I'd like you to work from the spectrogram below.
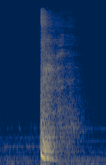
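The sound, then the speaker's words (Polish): A voice mimics a sudden explosion of gas set alight by a spark: one sharp, loud burst of breathy noise that hits abruptly after silence and fades away over about half a second. “Widzisz, że gaz poszedł ogniem, walnął, kilka kamieni się osunęło.”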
